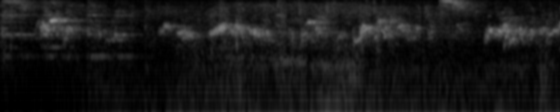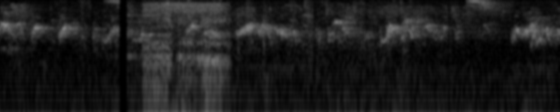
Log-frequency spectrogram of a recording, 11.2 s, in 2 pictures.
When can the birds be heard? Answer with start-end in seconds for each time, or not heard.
0.0-11.1.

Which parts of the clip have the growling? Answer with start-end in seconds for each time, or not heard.
2.1-3.6, 7.0-8.0.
